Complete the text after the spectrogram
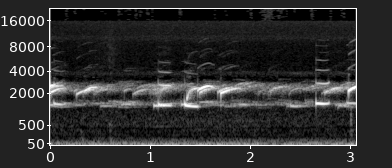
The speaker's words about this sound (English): David says the sound of thousands of frogs in a relatively small area like this can be intense. This is a pretty big change from the quiet nocturnal soundscape that Hawaii was once known for.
